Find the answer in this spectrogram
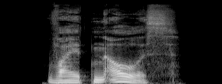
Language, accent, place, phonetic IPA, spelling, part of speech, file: German, Germany, Berlin, [ˌvaɪ̯tn̩ ˈaʊ̯s], weiten aus, verb, De-weiten aus.ogg
- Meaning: inflection of ausweiten: 1. first/third-person plural present 2. first/third-person plural subjunctive I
